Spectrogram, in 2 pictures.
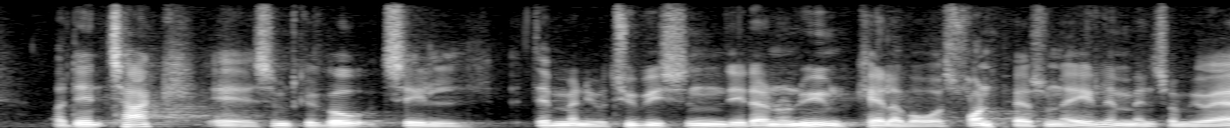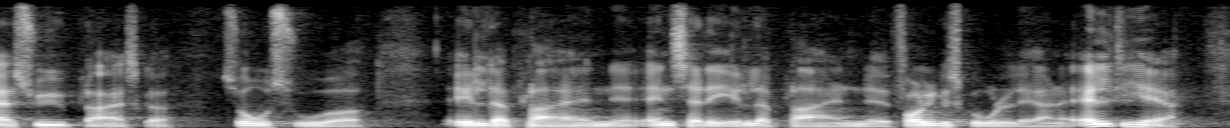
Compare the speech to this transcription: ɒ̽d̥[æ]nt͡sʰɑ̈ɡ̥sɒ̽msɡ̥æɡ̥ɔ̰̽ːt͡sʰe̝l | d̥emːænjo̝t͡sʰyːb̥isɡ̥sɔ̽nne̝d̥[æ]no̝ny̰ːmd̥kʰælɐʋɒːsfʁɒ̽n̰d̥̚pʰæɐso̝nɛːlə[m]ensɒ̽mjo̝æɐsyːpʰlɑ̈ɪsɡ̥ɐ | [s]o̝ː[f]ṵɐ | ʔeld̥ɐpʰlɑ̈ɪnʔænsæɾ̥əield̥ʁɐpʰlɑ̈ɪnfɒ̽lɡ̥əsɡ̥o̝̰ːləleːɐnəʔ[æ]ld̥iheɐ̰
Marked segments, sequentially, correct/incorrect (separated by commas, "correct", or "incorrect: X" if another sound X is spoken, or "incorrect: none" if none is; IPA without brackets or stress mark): incorrect: e, correct, correct, correct, incorrect: s, correct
